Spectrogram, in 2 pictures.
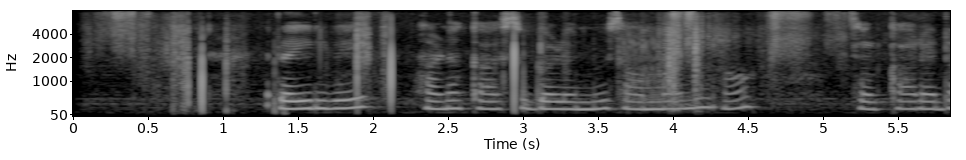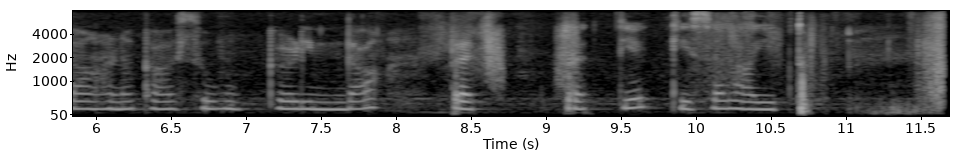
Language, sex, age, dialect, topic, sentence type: Kannada, female, 25-30, Coastal/Dakshin, banking, statement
